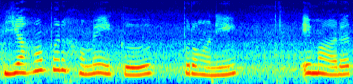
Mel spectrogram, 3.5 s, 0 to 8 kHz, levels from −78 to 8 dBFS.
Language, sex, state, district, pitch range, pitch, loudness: Hindi, female, Punjab, Kapurthala, 250-285 Hz, 265 Hz, -14 LUFS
